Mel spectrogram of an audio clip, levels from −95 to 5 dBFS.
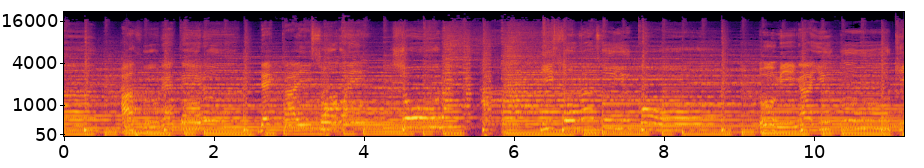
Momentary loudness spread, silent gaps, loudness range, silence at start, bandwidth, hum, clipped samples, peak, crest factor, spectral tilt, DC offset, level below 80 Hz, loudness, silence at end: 5 LU; none; 1 LU; 0 s; 18.5 kHz; none; under 0.1%; 0 dBFS; 12 dB; -5 dB/octave; under 0.1%; -24 dBFS; -12 LUFS; 0 s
